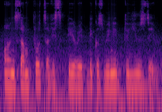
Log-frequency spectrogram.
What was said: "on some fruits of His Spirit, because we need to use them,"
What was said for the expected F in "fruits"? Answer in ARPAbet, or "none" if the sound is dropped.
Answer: P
